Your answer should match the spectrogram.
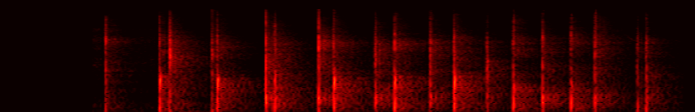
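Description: scattered applause

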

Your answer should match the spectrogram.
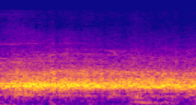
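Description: crowd yelling

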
